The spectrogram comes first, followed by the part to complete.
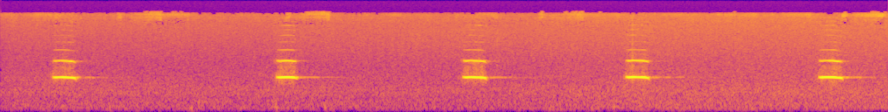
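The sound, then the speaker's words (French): The song of a Eurasian pygmy owl played back through a speaker: five clear, evenly spaced whistled hoots, each short and tonal, about two seconds apart over a quiet background with no talking. “Eh bien c'est bon, on n'a rien entendu, on va lancer la repasse.”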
